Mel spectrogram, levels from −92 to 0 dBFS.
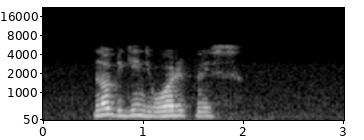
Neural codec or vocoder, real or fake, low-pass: vocoder, 22.05 kHz, 80 mel bands, WaveNeXt; fake; 5.4 kHz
